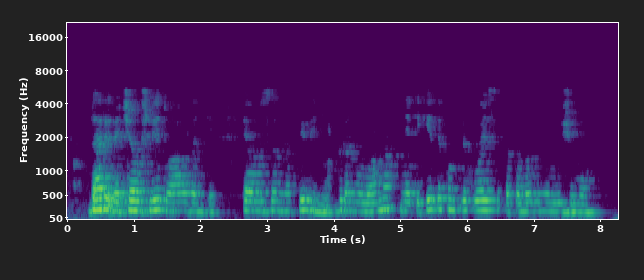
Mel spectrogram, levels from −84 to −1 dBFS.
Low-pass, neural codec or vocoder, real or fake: 5.4 kHz; none; real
